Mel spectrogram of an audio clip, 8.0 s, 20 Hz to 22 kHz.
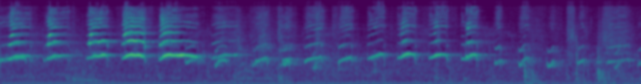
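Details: Rottweiler puppies, 23 days old, calling indoors: a run of high whimpers and yips, each rising then falling, repeated about twice a second, loud at first and then softer, with several pups overlapping.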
